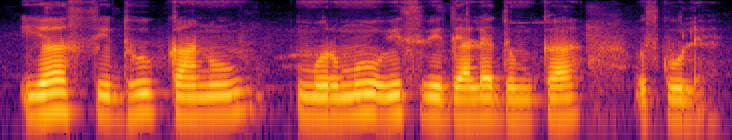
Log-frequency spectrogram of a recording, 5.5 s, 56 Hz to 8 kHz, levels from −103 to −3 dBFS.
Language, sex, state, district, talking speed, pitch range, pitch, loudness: Hindi, male, Jharkhand, Deoghar, 100 wpm, 120-140 Hz, 130 Hz, -19 LUFS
